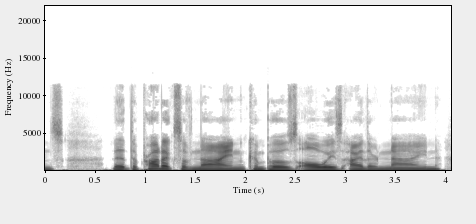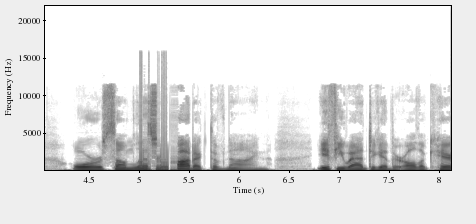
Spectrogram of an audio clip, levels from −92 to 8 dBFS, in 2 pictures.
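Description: Bluetooth stutter from 5.02 to 5.40 s: the receiver repeatedly lost or received late packets and replayed its last short slice, producing a choppy buzz. About 250 ms went missing across roughly 380 ms, the longest gap being 58 ms, before the speech resumed further along.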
